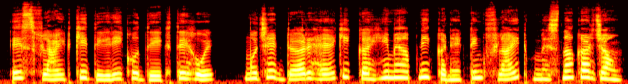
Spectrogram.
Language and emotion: Hindi, fearful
